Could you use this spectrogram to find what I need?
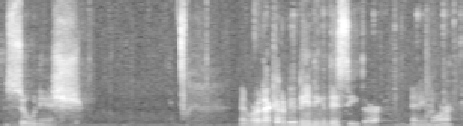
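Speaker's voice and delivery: usual speaking voice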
